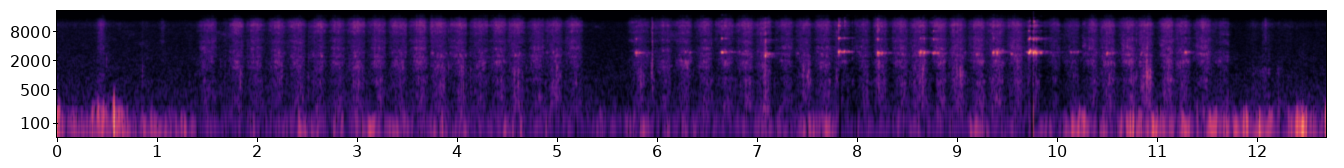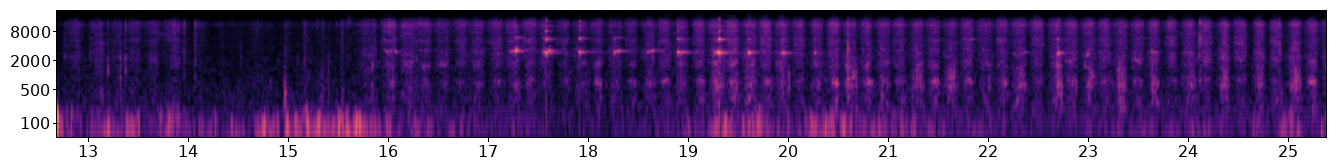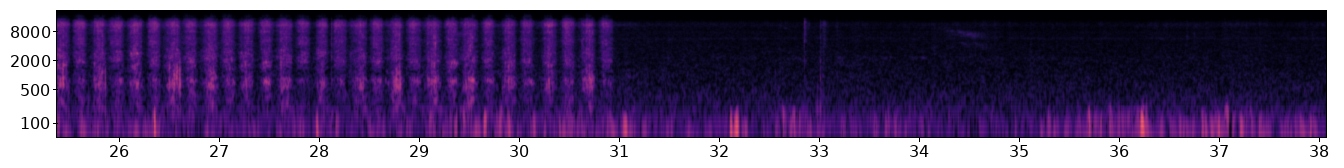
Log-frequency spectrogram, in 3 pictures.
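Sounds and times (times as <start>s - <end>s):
wood rubbing against wood: 1.4s - 11.8s, 12.8s - 14.1s, 15.3s - 31.0s
brief squeak: 5.8s - 6.0s, 7.8s - 10.0s, 17.2s - 20.1s.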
